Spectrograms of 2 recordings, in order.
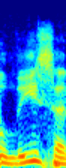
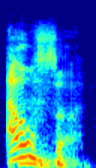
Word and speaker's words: Elsa: I goes, my girlfriend Elsa, and they'd go, "Oh, Lisa, nice to meet you." Everybody would say Really? Lisa. Yeah, and I'm like, do you not hear it all? Am I saying it wrong? Elsa. It's Elsa.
